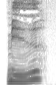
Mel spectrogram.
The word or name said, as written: MEDEN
